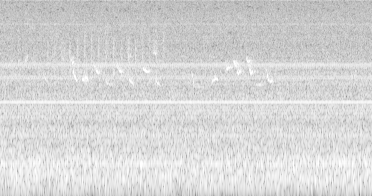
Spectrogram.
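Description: Steady whirr of a TER multiple unit's onboard equipment running while it stands at the platform, with a faint steady high whine. A small bird chirps a quick run of short calls from about one to four seconds in.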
